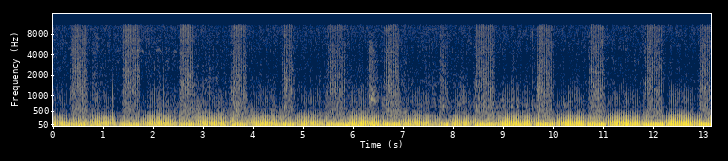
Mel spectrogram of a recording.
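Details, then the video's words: Cat purring steadily for a long stretch: a low, throbbing drone broken into even swells about every second, growing slightly louder toward the end, with no other noises present. "Cats Purring Soothing Sound Effects (Relaxing Cat Sounds)"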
